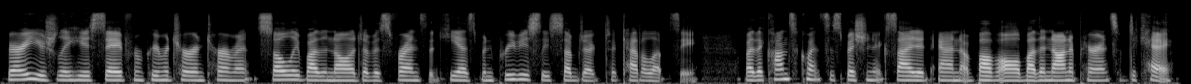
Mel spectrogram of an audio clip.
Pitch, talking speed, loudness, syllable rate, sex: 195 Hz, 185 wpm, -20 LUFS, 6.1 syllables/s, female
